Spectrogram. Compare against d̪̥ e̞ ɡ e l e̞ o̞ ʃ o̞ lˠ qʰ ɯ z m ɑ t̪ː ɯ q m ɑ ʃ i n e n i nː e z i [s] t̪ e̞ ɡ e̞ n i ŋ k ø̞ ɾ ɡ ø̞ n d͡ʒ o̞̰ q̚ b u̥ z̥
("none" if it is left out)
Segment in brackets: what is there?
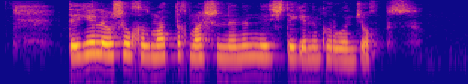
ʃ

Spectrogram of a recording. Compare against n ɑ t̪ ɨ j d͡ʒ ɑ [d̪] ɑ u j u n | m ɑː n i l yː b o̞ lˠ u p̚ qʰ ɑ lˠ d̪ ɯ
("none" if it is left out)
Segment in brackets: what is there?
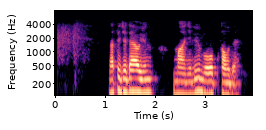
d̪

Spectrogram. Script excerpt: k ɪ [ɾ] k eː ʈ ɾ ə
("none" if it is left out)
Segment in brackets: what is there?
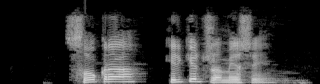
ɾ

